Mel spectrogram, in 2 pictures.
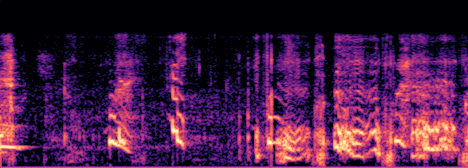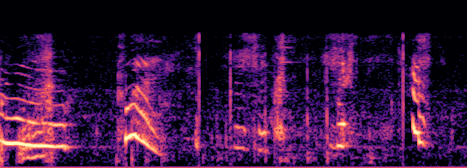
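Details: Beagle howling from separation anxiety when its owners leave to check the mail, having run to the window; drawn-out wavering howls and yelps, partly overlapped by music and other noise.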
